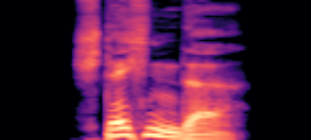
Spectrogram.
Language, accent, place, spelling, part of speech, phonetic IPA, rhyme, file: German, Germany, Berlin, stechender, adjective, [ˈʃtɛçn̩dɐ], -ɛçn̩dɐ, De-stechender.ogg
- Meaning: 1. comparative degree of stechend 2. inflection of stechend: strong/mixed nominative masculine singular 3. inflection of stechend: strong genitive/dative feminine singular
